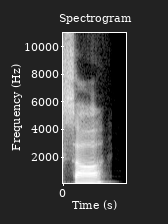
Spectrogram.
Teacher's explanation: when you say words that end in all like saw you add a little kind of r sound to it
